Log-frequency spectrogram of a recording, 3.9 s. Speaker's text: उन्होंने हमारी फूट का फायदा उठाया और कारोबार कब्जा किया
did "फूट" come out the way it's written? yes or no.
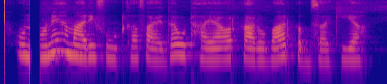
yes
